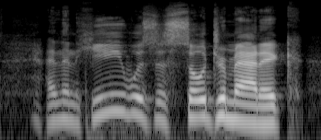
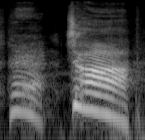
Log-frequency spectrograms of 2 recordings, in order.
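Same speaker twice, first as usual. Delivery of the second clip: higher-pitched mock martial arts yelp; dramatic fighting cry; 6 semitones higher than usual. Kid copying Power Rangers before a fight, dramatic cry. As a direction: let out a hammed-up battle cry. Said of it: "I was real dramatic".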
